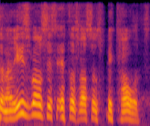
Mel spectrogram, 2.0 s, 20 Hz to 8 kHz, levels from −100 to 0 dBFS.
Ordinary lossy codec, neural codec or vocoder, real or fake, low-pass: none; codec, 24 kHz, 1 kbps, SNAC; fake; 7.2 kHz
